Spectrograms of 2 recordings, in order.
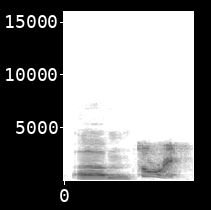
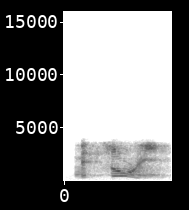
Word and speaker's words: Missouri: Missouri spricht man so aus. Missouri spricht man das aus.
